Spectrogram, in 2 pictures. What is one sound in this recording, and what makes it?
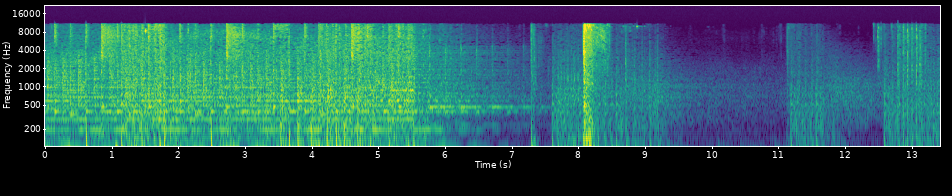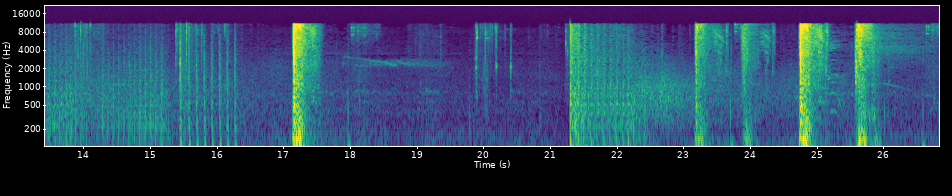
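Gunshots crack in short bursts, close by.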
